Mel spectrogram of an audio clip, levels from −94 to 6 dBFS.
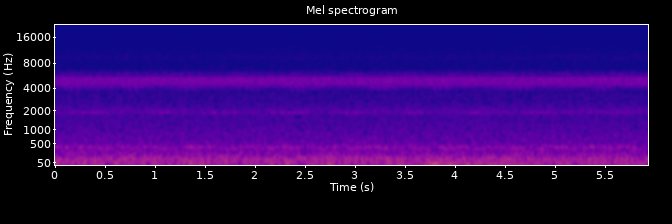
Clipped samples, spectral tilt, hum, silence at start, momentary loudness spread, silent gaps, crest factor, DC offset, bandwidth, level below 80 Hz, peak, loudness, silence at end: under 0.1%; -4.5 dB/octave; none; 0 s; 1 LU; none; 16 dB; under 0.1%; 16.5 kHz; -60 dBFS; -38 dBFS; -55 LUFS; 0 s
